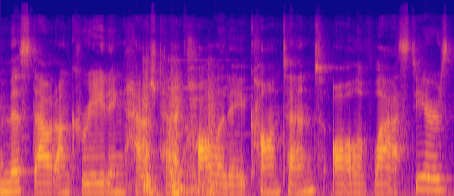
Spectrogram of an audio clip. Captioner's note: cash register chimes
